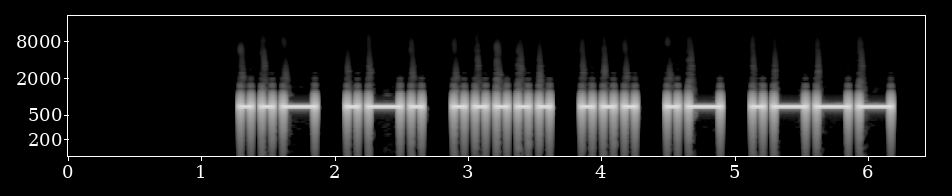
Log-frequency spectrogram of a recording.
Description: Morse code, heard as a keyed tone, about 15 wpm, 700 Hz. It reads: UR5SAJ
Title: DXCC-100 Call Signs - 6 Characters - Repeated 3x - 15wpm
